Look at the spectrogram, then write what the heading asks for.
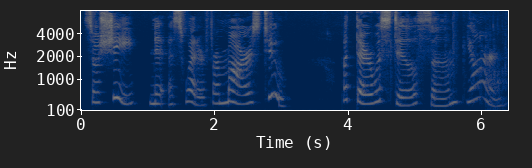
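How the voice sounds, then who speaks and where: A woman reading a children's storybook aloud in expressive narration, with deliberate, emphatic phrasing for young listeners. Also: high-pitched.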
